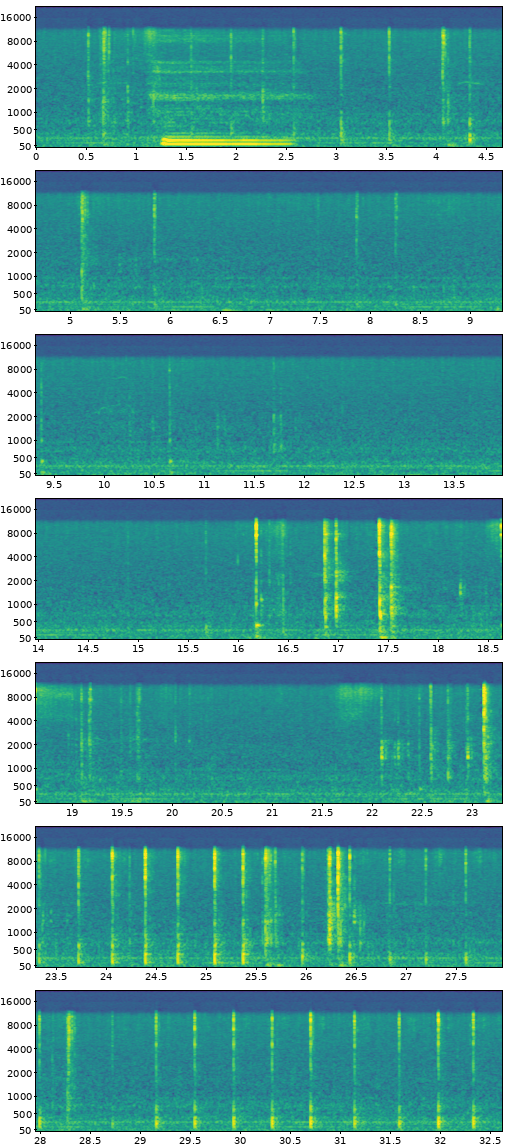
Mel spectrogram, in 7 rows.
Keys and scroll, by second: 22.6 ctrl+z.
